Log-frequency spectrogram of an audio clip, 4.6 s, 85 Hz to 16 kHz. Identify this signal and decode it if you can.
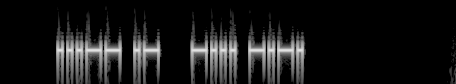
Morse code, heard as a keyed tone, about 25 wpm, 700 Hz. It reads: 3A BC
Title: Field Day Exchanges - 25wpm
